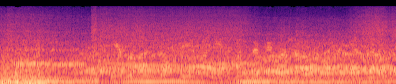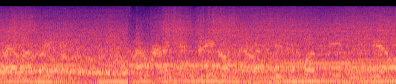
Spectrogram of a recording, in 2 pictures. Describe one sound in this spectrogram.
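Car tyres screech through a long turn.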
